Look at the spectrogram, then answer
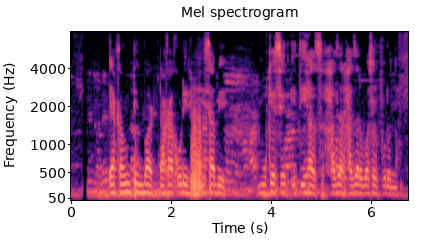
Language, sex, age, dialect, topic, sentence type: Bengali, male, 18-24, Northern/Varendri, banking, statement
